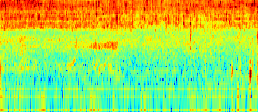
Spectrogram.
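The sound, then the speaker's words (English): Carbonated water is poured from a SodaStream soda maker in a steady, soft stream for a couple of seconds, with a brief louder splash or clink right at the end. No one speaks. “This is called a soda stream.”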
